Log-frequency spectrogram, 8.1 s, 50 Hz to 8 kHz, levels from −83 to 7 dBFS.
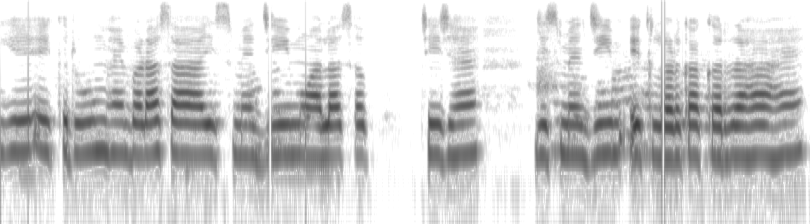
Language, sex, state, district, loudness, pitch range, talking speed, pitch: Hindi, female, Bihar, Gopalganj, -27 LUFS, 235-250 Hz, 140 wpm, 240 Hz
